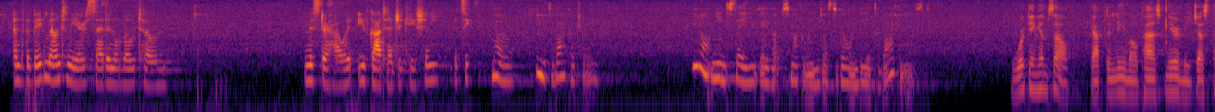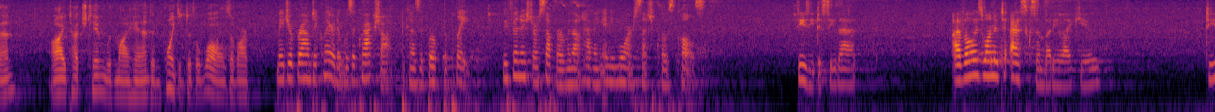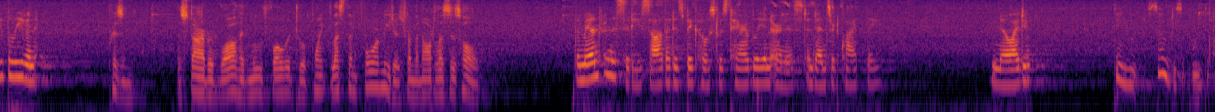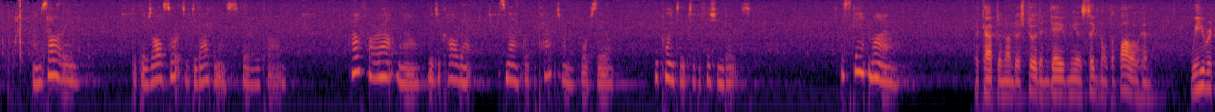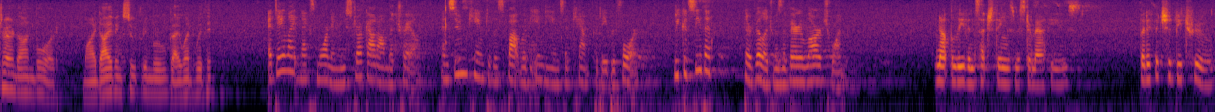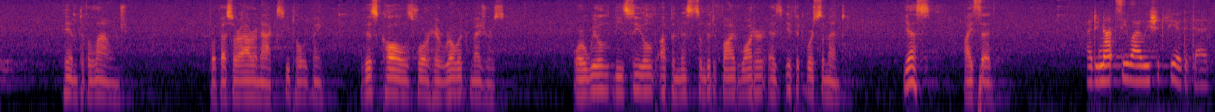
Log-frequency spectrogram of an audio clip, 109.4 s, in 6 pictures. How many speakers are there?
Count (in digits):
4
